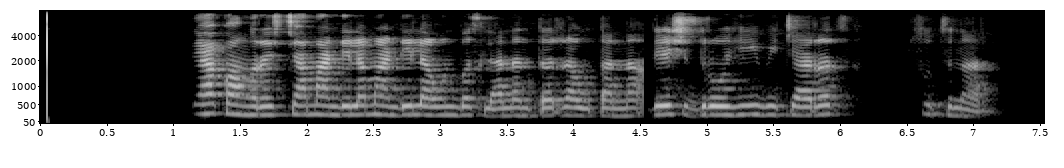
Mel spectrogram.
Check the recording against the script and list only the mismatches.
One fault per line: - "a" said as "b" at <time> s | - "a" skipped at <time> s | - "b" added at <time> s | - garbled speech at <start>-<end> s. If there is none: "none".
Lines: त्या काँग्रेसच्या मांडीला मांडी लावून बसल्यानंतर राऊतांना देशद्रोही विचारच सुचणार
none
